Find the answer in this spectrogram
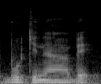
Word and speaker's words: burkinabè: contre le pays est en fait ça se prononce burkinabè donc c disons la combinaison des trois langues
